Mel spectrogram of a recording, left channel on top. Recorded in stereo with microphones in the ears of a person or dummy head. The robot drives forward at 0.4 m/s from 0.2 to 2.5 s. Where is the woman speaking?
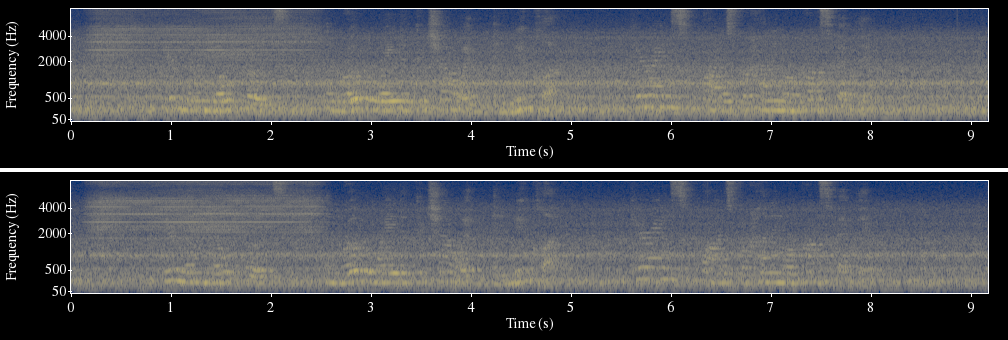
55° right (ahead or behind), 1.3 m; by 8.1 s 35° right (ahead or behind), 1.7 m.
